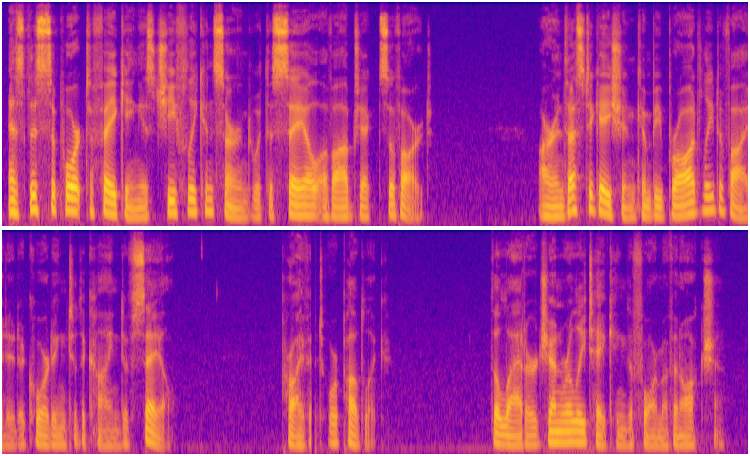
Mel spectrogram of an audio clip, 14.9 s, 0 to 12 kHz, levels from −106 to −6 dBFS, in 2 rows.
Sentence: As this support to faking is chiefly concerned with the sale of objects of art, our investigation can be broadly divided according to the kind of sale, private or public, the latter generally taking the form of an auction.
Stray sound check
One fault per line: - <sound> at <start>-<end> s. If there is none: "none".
- dropout at 10.5-10.6 s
